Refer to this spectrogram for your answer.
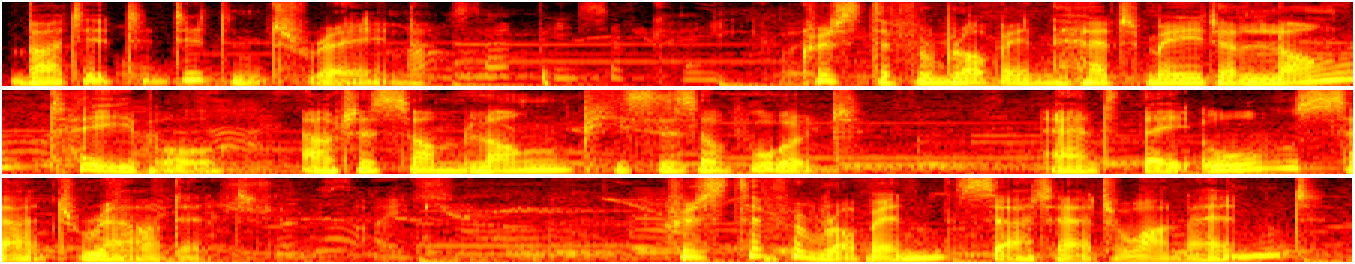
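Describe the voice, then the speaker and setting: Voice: mid-range voice, vocal fry. A storyteller reading a scripted children's bedtime story as an audiobook narrator.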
